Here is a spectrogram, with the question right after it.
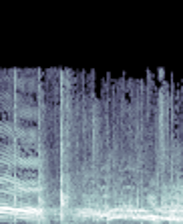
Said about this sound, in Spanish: ¡Un aplauso, por favor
